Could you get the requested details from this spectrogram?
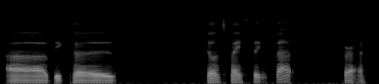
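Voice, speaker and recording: A young podcast co-host chats casually in a low, steady, warm voice that is clear and resonant, at a slow pace with no room sound. Congested and coughing, he talks loosely, full of "like" and other fillers. He retells stories, acting out quoted voices.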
